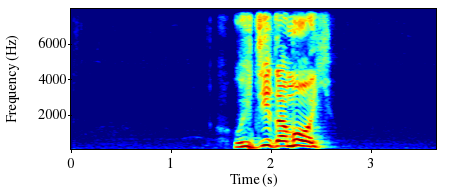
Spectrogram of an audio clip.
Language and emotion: Russian, angry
